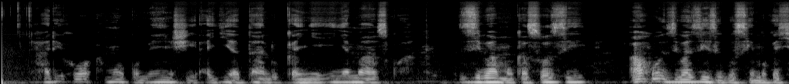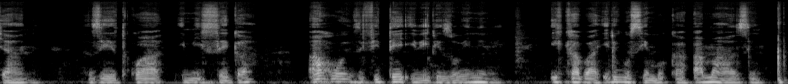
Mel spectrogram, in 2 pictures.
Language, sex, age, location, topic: Kinyarwanda, female, 18-24, Nyagatare, agriculture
